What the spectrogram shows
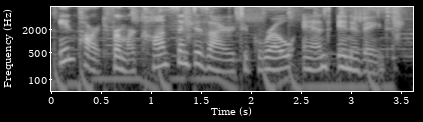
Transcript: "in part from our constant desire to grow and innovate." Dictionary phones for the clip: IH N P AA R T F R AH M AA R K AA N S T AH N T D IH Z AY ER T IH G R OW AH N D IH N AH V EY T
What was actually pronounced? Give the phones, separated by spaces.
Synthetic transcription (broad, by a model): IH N P AA R T F R AH M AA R K AA N S T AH N D IH Z AY ER T IH G R OW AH N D IH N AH V EY T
